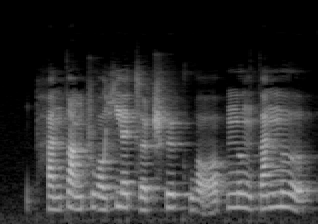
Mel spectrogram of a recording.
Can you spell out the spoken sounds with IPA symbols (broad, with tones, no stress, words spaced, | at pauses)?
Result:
pʰa˧˥nt̪ɑ˧˥ŋʈ͡ʂwɔ˧˥ ɕjɛ˥˩t͡sɤ˧˥ ʈ͡ʂʰɻ̩˥ kʰwɔ̰˨˩˦ | n̪ɤ˥˩ŋ t̪a˥nn̪ɤ˥˩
